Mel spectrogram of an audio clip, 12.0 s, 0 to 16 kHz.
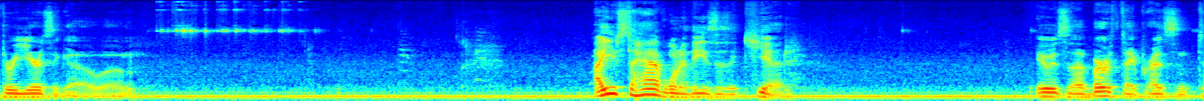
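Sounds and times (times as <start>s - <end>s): low background hum: 0.0s - 12.0s
thin high whine: 1.2s - 4.0s.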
